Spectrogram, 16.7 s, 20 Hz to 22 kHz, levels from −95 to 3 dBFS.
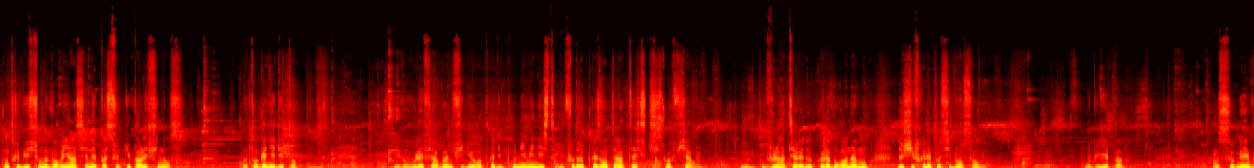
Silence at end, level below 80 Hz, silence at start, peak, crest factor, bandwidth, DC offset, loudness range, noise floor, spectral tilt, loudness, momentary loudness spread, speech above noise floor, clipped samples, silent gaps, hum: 0 s; -68 dBFS; 0 s; -14 dBFS; 18 dB; 15 kHz; under 0.1%; 6 LU; -56 dBFS; -7 dB/octave; -31 LUFS; 22 LU; 26 dB; under 0.1%; none; none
